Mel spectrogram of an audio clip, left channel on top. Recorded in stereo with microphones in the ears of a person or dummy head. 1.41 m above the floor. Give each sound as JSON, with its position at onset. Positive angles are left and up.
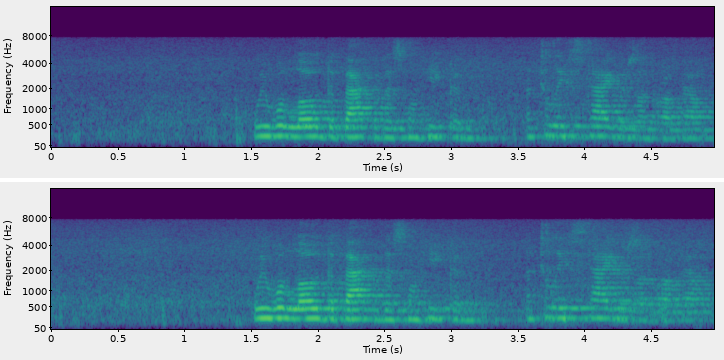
{"t": 1.5, "sound": "a woman speaking", "side_deg": -5, "distance_m": 0.9}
